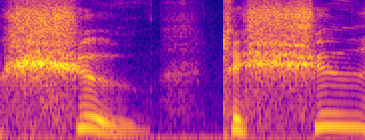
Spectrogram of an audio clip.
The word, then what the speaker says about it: shoo: To shoo somebody away, to make them go. Notice it sounds exactly like the shoe that you wear on your foot, but it's spelt differently.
